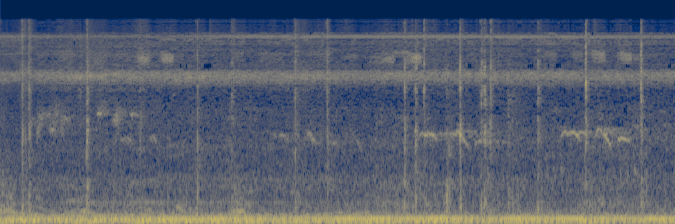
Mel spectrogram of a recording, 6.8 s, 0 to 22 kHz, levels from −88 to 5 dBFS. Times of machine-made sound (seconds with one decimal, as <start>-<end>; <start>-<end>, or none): 0.0-1.6; 2.7-3.3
